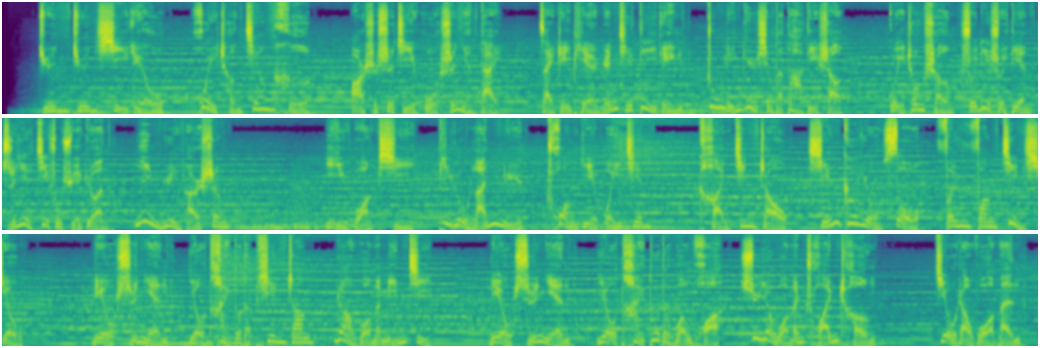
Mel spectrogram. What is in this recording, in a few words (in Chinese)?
男 宣传片 校庆宣传片; 水院; 筑梦水利 求索未来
